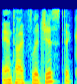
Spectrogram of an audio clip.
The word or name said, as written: antiphlogistic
